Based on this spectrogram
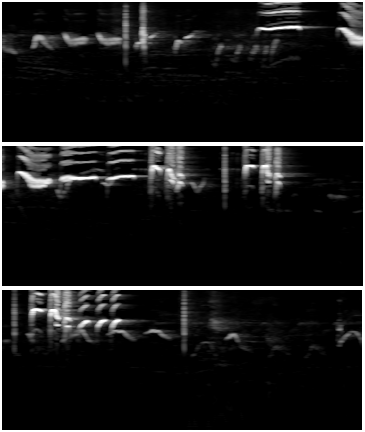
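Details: White-rumped shama singing varied, fast phrases of sharp whistles, swoops and high rapid-fire notes in tight bursts with brief pauses, meant to stir a lazy bird to sing.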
